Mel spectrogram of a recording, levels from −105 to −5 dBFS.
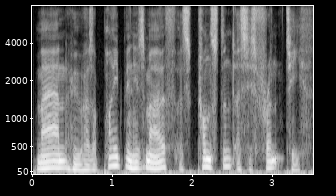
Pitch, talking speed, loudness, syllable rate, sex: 110 Hz, 255 wpm, -15 LUFS, 4.8 syllables/s, male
